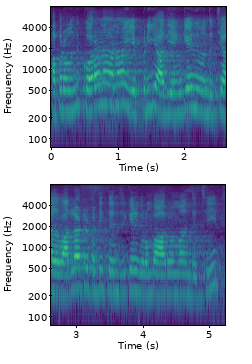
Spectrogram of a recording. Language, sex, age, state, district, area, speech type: Tamil, female, 30-45, Tamil Nadu, Cuddalore, rural, spontaneous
